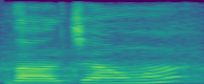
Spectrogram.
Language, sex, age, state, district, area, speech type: Sindhi, female, 45-60, Uttar Pradesh, Lucknow, urban, spontaneous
